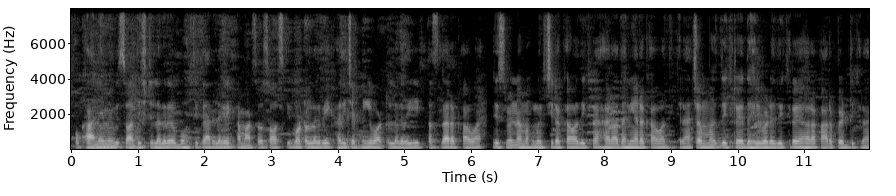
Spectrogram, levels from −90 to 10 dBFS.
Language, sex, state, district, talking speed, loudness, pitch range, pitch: Hindi, male, West Bengal, Jalpaiguri, 285 wpm, -28 LUFS, 115-120 Hz, 120 Hz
